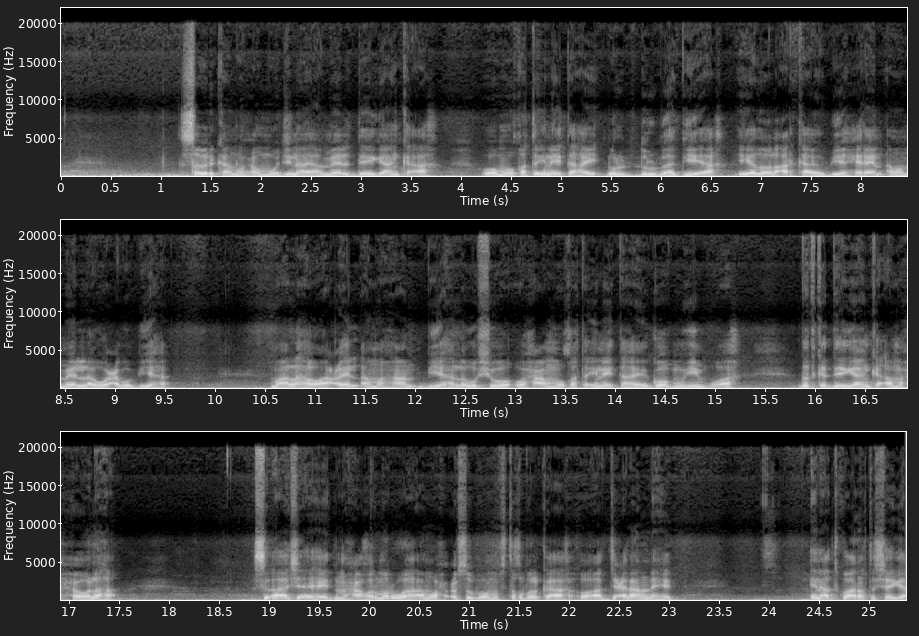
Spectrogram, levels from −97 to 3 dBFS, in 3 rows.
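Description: Throughout the speech, the sound has a swirling, smeared and hollow quality, with consonant attacks blurred and a layer of watery noise that is heavier than a single lossy encode would leave. This points to generation loss: the audio was likely decoded and re-encoded around seven times, consistent with repeated passes through Opus at about 64 kbit/s. Each pass quantised on a shifted frame grid, so noise stacked up, although the band still extends to about 20.1 kHz.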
